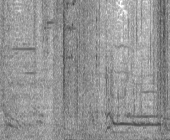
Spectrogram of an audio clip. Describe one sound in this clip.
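Flames roar in a burst of fire.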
